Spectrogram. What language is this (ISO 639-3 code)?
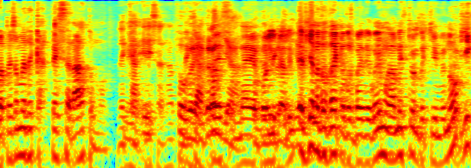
ell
